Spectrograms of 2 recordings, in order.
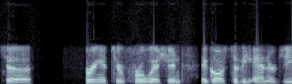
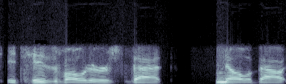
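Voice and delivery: normal talking voice

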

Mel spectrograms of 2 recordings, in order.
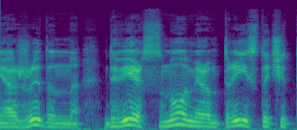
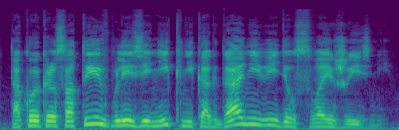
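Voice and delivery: plain reading voice

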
